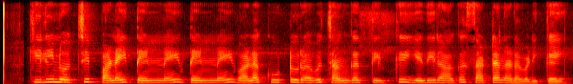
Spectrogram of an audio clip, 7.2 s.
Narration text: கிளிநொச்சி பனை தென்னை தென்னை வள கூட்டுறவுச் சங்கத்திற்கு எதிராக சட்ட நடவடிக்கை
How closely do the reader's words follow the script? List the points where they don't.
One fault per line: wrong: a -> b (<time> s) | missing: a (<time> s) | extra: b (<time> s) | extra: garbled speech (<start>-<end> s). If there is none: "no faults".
no faults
